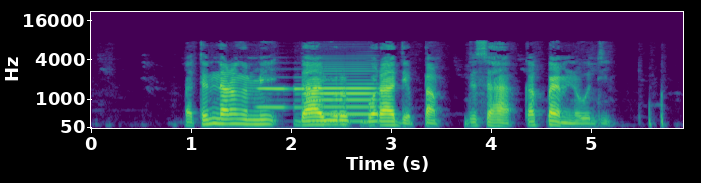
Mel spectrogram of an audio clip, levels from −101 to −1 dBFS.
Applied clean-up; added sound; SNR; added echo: neural mask model RNNoise.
